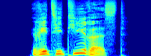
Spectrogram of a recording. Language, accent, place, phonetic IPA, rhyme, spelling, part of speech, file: German, Germany, Berlin, [ʁet͡siˈtiːʁəst], -iːʁəst, rezitierest, verb, De-rezitierest.ogg
- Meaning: second-person singular subjunctive I of rezitieren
